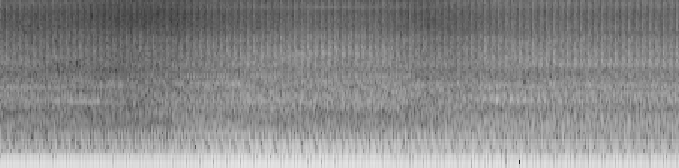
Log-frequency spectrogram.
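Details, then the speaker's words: Wrecked Dodge Challenger V-engine first start, no coolant: steady idle with fast, even light tick, three to four per second, quieting as it runs; oil pressure apparently present; suspected lifters ticking. "oh it's running but it's clicking turn it off for a minute huh traveling just crank it up and let it run something i know do well it's quieting it down sounds like sounds like lifters might be ticking that sounds like lifters"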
